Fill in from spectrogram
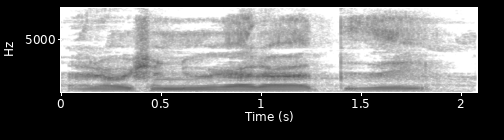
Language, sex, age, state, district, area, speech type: Punjabi, male, 60+, Punjab, Bathinda, rural, spontaneous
